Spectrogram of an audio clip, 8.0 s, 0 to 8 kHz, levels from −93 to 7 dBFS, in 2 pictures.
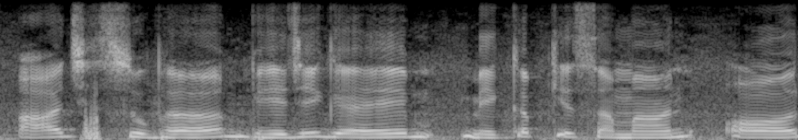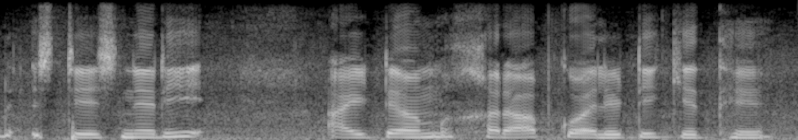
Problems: constant background noise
